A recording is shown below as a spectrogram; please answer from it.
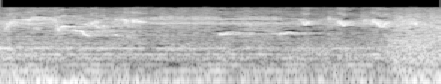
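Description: Birds chirping in several short calls over a low, steady music drone.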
